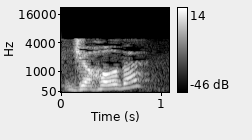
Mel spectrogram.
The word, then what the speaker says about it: Jehovah: And so, in some circles, it's pronounced Jehovah. And some people pronounce it, what's the other pronunciation? Do you know it? Yeah. Yahweh.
